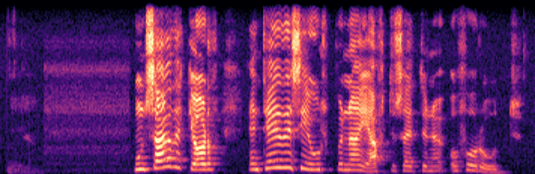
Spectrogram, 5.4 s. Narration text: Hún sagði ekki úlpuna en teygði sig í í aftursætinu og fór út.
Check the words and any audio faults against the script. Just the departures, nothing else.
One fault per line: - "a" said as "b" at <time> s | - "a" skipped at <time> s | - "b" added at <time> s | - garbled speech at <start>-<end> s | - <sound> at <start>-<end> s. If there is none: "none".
- "úlpuna" said as "orð" at 2.0 s
- "úlpuna" added at 3.2 s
